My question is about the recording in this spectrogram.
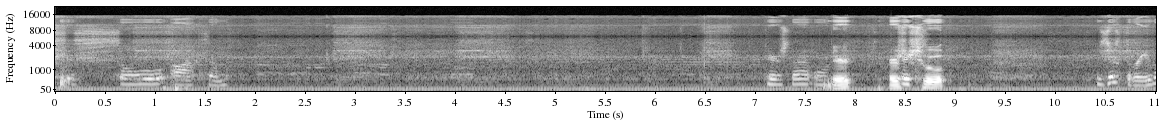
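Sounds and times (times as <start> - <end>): faint voices: 0.0 - 8.3
low hum: 0.0 - 11.0.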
